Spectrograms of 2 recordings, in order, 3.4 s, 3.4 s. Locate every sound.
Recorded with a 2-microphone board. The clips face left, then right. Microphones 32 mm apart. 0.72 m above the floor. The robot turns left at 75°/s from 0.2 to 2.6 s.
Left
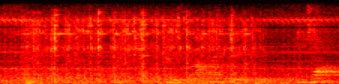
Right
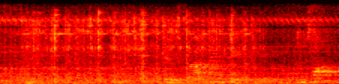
1.6 s a woman speaking: 90° right, 3 m; by 3.3 s 160° right, 3 m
